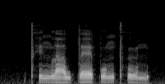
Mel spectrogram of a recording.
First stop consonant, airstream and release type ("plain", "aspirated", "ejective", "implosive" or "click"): aspirated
